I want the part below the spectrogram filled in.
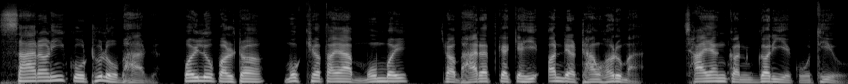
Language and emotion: Nepali, neutral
